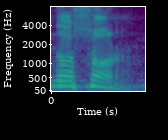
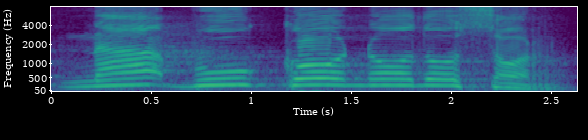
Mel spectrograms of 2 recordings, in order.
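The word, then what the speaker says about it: Nabucodonosor: sé los devocionales que les cuesta decir nabuconodosor dicen curos clorosol prosor y otros dicen nosor Bueno no importa como usted pronuncie era nab a ver dígalo conmigo nabuconodosor en fin Pero yo escuch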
